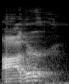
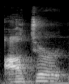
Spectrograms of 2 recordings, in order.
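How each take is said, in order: First: It is said with a soft, flapped American t. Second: It is said with a crisp British t.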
